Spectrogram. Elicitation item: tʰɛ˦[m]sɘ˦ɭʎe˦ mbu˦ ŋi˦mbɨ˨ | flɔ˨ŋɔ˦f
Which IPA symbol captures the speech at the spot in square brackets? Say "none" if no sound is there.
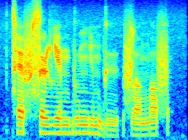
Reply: f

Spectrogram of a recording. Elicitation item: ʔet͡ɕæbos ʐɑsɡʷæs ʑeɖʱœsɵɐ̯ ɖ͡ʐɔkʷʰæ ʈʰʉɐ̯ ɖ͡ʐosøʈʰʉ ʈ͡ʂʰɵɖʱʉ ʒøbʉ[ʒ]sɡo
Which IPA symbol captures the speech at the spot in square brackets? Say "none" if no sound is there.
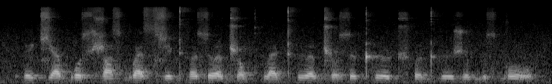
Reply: none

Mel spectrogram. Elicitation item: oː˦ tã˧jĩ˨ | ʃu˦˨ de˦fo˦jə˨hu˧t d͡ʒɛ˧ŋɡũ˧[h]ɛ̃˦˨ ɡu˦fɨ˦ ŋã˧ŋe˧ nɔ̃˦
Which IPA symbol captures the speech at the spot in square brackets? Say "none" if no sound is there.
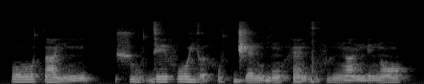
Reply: h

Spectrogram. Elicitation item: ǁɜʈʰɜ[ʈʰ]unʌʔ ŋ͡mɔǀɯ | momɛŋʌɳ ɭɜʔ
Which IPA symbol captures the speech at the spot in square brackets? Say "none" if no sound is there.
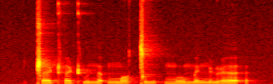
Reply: ʈʰ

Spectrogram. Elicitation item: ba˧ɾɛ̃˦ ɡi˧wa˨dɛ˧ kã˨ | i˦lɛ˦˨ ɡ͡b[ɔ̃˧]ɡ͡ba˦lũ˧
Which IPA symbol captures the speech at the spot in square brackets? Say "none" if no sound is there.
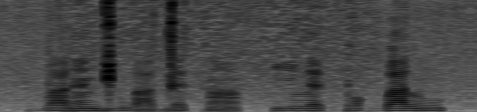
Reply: ɔ˧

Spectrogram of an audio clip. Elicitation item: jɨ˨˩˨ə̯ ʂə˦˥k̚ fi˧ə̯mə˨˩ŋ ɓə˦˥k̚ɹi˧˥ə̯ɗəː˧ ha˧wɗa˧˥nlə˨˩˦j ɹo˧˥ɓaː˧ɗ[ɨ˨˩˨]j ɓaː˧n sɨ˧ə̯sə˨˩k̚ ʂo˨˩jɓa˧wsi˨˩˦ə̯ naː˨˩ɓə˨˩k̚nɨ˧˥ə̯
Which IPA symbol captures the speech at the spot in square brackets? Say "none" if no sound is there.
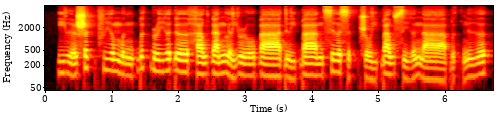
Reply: ɨ˨˩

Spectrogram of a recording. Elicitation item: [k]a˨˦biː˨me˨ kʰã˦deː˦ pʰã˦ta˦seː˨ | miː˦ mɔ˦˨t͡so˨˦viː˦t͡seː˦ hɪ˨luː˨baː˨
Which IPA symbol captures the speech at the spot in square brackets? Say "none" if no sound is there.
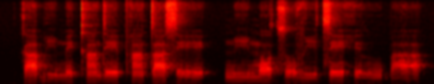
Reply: k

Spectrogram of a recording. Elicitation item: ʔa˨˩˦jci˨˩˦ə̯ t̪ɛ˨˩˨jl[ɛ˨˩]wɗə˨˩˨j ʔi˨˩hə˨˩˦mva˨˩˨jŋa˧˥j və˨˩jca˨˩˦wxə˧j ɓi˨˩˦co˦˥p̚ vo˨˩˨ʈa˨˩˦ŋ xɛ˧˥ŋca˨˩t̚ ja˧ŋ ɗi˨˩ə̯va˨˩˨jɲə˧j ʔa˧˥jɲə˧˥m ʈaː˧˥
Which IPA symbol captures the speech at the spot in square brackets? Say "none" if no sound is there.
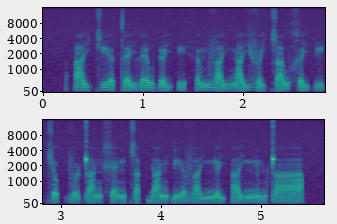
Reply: ɛ˨˩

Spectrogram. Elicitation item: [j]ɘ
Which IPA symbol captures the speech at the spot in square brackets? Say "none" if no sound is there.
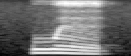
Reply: w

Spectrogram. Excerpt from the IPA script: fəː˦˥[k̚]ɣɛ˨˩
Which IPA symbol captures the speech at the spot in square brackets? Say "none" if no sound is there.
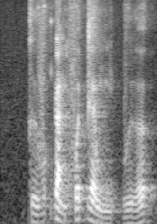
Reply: t̚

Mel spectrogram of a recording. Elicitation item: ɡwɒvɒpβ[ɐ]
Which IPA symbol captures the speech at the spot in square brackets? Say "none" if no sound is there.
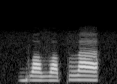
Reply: a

